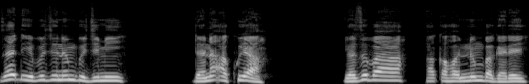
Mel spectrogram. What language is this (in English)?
Hausa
